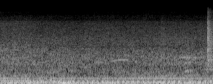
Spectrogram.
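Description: Busy street ambience: a steady low rumble with a constant hum and faint voices of people nearby.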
